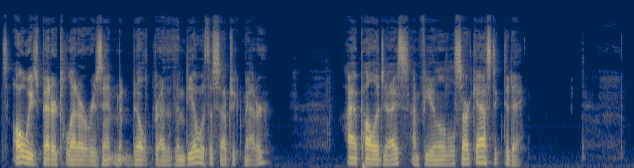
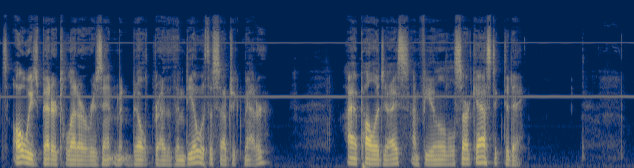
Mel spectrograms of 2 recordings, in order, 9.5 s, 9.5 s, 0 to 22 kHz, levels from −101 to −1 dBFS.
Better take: first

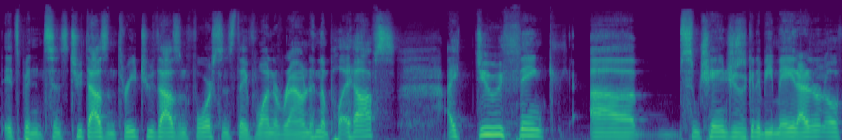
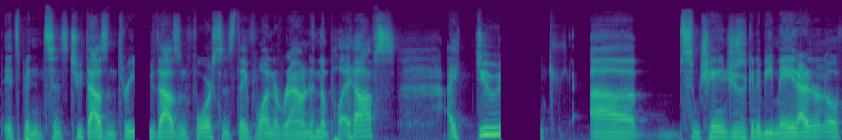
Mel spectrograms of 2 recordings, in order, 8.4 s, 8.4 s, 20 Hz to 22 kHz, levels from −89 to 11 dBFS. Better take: first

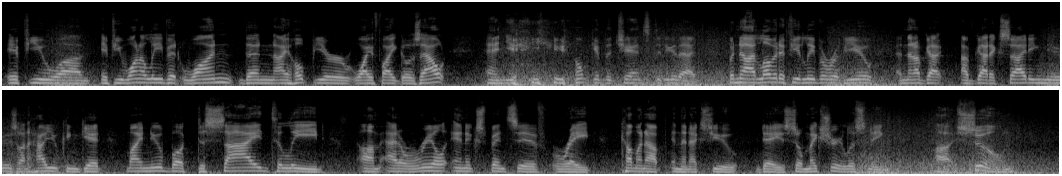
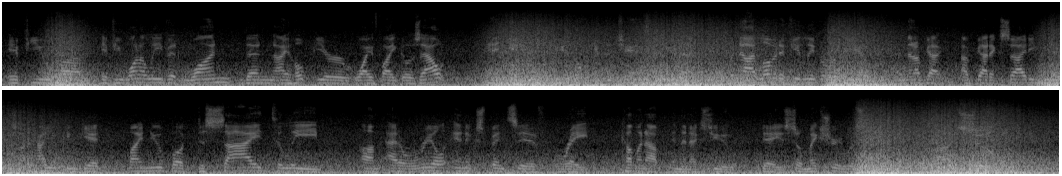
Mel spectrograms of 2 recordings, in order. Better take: first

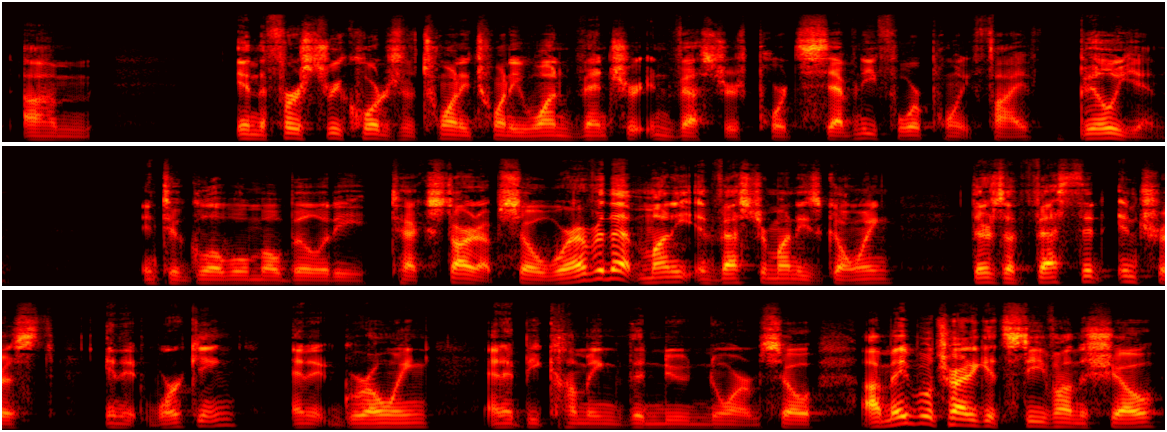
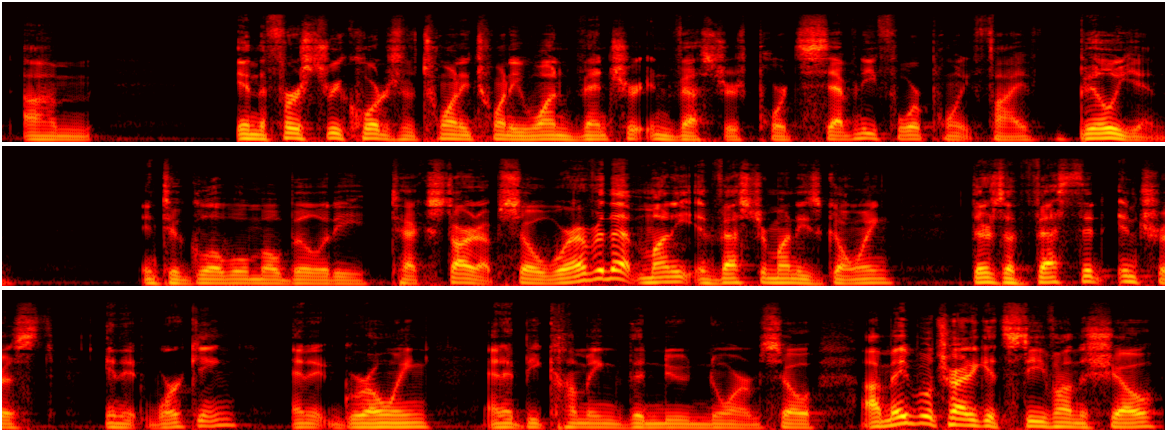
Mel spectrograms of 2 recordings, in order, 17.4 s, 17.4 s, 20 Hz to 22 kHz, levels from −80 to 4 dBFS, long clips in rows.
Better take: second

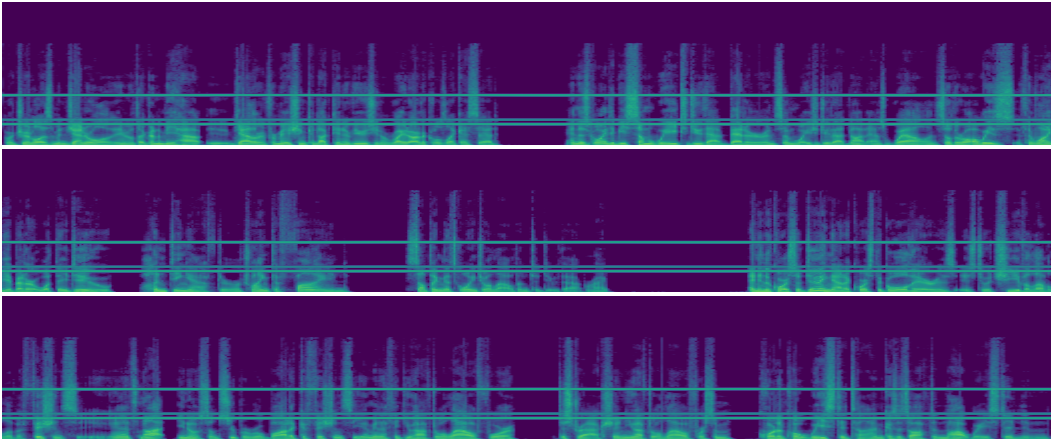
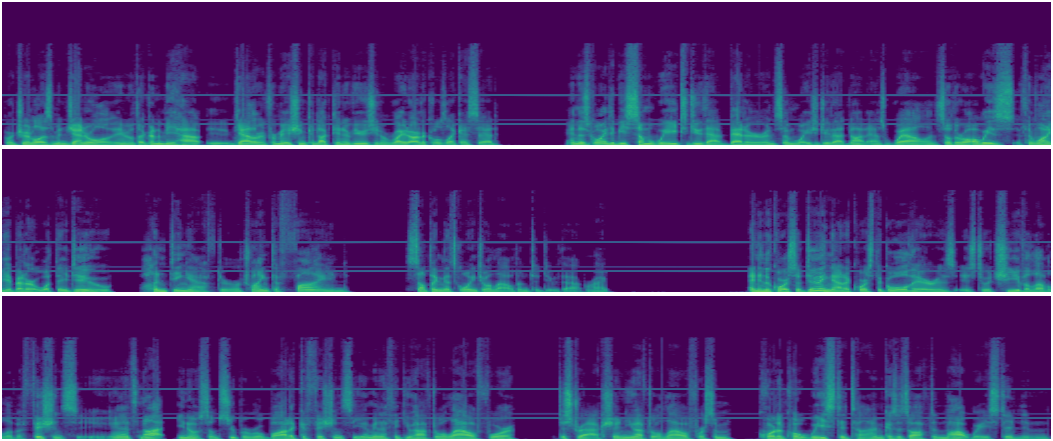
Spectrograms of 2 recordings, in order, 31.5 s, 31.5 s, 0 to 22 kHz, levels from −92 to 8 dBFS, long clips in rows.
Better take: second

